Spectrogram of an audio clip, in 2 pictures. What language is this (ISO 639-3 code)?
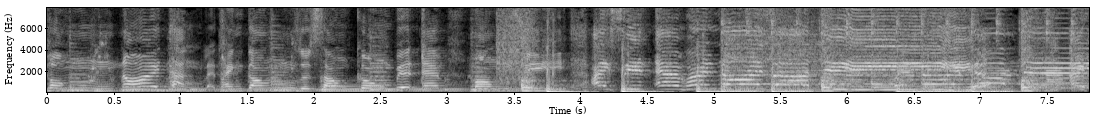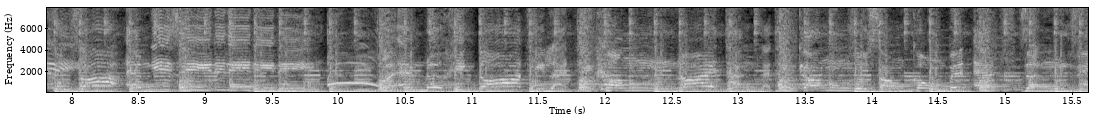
vie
